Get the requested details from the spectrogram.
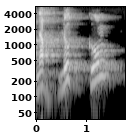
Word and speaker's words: نخلقكم: بإدغام القاف في الكاف إدغاما محضا. كتبنا في السطر الأخير وحفص يقرأها نخلقكم بالإدغام الكامل.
